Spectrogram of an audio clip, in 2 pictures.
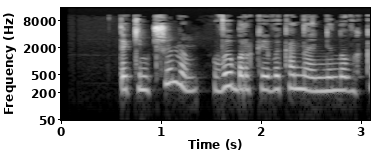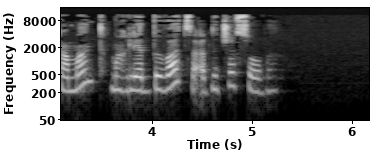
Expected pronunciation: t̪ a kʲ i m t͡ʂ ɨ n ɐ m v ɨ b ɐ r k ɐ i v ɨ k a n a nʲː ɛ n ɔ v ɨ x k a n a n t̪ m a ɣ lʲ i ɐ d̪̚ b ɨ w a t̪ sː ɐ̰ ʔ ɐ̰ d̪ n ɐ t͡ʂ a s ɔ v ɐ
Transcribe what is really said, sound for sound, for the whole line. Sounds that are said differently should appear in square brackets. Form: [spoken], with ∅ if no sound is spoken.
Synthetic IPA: t̪ a kʲ i m t͡ʂ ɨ n ɐ m v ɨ b ɐ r k ɐ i v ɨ k a n a nʲː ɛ n ɔ v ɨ x k a [m] a n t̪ m a ɣ lʲ i ɐ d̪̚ b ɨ [v] a t̪ sː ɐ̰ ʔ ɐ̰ d̪ n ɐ t͡ʂ a s ɔ v ɐ

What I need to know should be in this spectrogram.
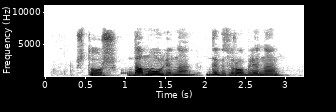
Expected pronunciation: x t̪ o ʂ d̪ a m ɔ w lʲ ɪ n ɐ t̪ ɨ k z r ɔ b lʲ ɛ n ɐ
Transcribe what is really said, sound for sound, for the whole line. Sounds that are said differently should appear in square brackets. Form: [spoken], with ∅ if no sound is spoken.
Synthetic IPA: [ʂ] t̪ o ʂ d̪ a m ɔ w lʲ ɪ n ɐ [d̪] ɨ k z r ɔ b lʲ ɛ n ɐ

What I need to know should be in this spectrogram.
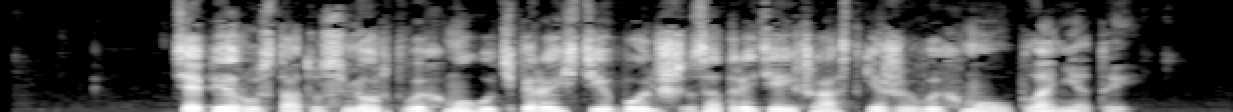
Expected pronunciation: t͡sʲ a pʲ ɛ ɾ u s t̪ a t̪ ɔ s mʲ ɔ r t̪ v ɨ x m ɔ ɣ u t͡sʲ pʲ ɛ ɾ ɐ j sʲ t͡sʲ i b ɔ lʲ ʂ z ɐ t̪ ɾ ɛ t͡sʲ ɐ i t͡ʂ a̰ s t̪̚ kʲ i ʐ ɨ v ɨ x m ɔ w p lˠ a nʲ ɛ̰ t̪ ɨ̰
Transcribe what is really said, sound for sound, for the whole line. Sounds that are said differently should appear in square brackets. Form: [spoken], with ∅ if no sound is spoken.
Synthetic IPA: t͡sʲ a pʲ ɛ ɾ u s t̪ a t̪ [u] s mʲ ɔ r t̪ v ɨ x m ɔ ɣ u t͡sʲ pʲ ɛ ɾ [a] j sʲ t͡sʲ i b ɔ lʲ ʂ z ɐ t̪ ɾ ɛ t͡sʲ ɐ [j] t͡ʂ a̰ s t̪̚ kʲ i ʐ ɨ v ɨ x m ɔ w p lˠ a nʲ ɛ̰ t̪ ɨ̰

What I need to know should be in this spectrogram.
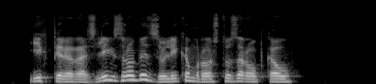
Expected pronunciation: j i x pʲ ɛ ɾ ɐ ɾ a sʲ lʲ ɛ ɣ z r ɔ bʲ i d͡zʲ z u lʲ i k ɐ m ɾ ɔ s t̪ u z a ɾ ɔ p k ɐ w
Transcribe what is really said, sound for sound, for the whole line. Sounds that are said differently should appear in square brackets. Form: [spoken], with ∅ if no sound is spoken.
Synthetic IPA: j i x pʲ ɛ ɾ ɐ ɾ a [zʲ] lʲ [i] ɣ z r ɔ bʲ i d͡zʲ z u lʲ i k ɐ m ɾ ɔ s t̪ u z a ɾ ɔ p k ɐ w

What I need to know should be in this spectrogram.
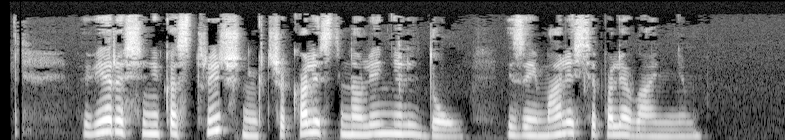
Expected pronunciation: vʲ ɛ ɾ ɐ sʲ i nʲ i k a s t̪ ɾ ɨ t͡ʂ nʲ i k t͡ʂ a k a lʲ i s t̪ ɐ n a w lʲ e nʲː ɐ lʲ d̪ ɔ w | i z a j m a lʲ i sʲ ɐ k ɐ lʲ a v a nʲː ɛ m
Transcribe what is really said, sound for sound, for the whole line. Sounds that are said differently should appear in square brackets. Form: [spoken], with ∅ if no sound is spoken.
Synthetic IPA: vʲ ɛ ɾ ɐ sʲ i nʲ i k a s t̪ ɾ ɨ t͡ʂ nʲ i k t͡ʂ a k a lʲ i s t̪ ɐ n a w lʲ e nʲː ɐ lʲ d̪ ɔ w | i z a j m a lʲ i sʲ ɐ [p] ɐ lʲ a v a nʲː ɛ m

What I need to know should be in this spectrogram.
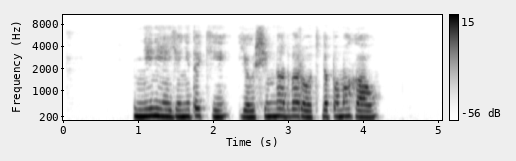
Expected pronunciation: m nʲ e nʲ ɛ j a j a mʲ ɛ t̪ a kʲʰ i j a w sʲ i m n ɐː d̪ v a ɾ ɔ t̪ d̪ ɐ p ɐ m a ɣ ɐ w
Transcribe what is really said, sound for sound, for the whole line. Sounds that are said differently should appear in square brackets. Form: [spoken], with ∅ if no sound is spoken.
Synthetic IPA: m nʲ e nʲ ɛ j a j a [nʲ] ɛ t̪ a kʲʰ i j a w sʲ i m n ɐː d̪ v a ɾ ɔ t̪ d̪ ɐ p ɐ m a ɣ [a] w

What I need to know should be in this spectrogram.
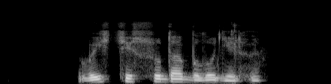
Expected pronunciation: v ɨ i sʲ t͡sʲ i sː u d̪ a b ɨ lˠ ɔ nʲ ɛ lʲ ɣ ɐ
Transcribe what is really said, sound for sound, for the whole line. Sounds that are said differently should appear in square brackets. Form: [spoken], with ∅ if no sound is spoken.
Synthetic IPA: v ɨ [j] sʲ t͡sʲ i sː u d̪ a b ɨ lˠ ɔ nʲ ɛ lʲ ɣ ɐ

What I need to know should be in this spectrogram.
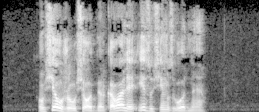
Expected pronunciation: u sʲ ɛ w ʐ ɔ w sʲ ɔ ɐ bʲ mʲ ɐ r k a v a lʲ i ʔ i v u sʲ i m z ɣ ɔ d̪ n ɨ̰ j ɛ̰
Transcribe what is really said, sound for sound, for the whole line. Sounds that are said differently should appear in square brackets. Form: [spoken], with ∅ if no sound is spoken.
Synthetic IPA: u sʲ ɛ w ʐ ɔ w sʲ ɔ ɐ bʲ mʲ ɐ r k a v a lʲ i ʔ i [z] u sʲ i m z ɣ ɔ d̪ n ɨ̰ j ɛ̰

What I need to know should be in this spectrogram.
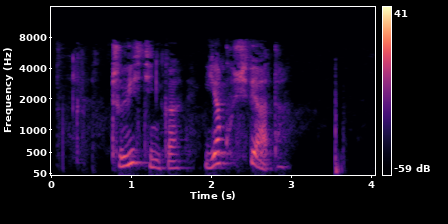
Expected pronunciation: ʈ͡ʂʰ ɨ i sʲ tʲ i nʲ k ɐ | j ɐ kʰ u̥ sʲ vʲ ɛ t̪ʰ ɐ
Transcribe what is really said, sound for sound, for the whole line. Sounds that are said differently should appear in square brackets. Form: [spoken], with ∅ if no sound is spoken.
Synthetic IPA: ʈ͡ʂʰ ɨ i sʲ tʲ i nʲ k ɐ | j [a] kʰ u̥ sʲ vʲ [a] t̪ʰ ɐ

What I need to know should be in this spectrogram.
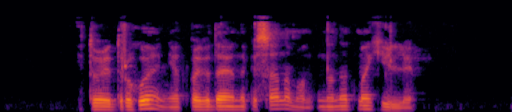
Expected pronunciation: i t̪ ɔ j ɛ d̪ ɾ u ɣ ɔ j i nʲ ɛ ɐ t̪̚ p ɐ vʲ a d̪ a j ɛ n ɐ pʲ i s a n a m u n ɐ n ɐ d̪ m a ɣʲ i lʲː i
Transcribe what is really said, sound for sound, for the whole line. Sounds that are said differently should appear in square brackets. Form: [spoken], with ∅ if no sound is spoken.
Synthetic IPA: i t̪ ɔ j ɛ d̪ ɾ u ɣ ɔ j [ɛ] nʲ ɛ ɐ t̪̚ p ɐ vʲ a d̪ a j ɛ n ɐ pʲ i s a n [ɐ] m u n ɐ n ɐ d̪ m a ɣʲ i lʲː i

